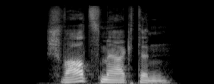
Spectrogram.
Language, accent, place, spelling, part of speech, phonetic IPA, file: German, Germany, Berlin, Schwarzmärkten, noun, [ˈʃvaʁt͡sˌmɛʁktn̩], De-Schwarzmärkten.ogg
- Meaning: dative plural of Schwarzmarkt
